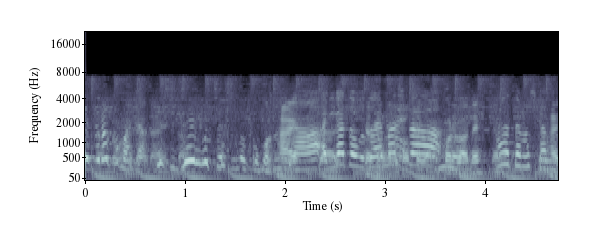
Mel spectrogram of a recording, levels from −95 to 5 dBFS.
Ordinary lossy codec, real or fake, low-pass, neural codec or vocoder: none; real; 7.2 kHz; none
